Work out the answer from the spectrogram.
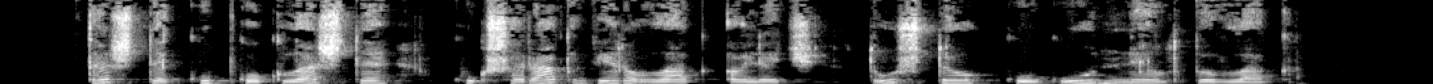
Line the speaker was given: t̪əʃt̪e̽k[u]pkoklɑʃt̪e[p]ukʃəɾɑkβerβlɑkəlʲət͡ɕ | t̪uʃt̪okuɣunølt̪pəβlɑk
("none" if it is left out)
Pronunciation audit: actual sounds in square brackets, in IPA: u, k

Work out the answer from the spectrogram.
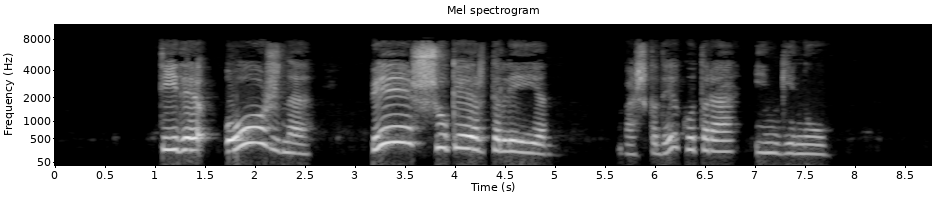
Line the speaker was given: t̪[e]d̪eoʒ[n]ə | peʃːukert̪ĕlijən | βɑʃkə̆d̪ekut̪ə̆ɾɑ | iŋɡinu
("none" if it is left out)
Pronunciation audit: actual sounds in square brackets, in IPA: i, n

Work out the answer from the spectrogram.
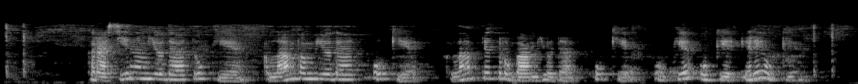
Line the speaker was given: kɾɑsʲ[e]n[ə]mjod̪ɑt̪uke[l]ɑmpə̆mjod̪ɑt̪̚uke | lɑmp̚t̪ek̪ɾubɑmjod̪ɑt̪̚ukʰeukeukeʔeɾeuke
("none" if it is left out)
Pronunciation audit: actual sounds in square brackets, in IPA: i, ə, l

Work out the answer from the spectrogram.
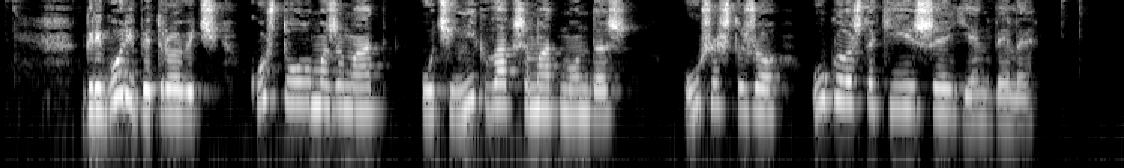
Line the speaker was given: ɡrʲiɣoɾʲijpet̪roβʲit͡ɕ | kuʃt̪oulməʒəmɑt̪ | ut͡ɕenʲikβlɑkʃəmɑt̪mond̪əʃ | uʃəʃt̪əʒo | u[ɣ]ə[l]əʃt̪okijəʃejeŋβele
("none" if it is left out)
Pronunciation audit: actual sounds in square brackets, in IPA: ɣ, l

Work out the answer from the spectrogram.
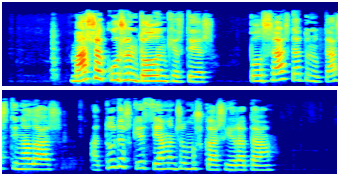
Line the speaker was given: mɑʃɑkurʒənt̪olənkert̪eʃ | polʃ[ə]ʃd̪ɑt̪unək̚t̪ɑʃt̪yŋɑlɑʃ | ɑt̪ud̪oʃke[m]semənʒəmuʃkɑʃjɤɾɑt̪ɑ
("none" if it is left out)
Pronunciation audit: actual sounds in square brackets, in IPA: ɑ, none

